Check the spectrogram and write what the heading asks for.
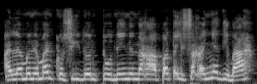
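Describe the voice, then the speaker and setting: A man's voice: high-pitched, fairly quick, voice pushed up. A man voicing a young chieftain's son who speaks in a reproachful, wounded way, in a storybook tale. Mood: resentful.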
